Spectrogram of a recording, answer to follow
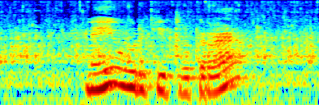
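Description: Butter simmering into ghee in a stainless-steel saucepan, a faint bubbling sizzle under a short spoken word.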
